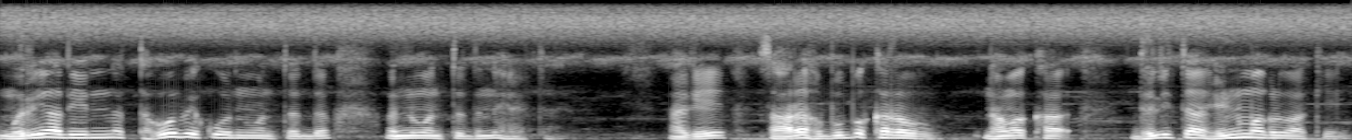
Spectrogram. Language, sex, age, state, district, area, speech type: Kannada, male, 18-30, Karnataka, Chamarajanagar, rural, spontaneous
